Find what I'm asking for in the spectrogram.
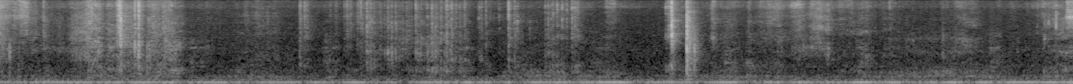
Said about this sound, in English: I'll probably have to cut the black off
